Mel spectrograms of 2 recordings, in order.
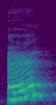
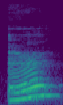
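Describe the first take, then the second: The two takes are said the same way.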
